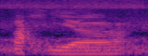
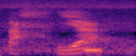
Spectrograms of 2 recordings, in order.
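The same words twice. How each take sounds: First: The final vowel is long. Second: The final vowel is short. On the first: "asalnya Tahya panjang" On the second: "jadi pendek ya"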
